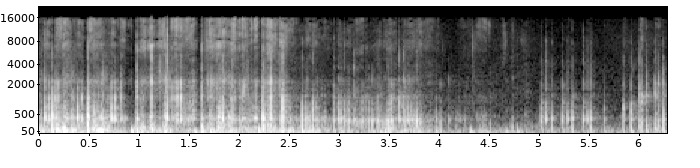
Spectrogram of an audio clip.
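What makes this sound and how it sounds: A small orange mini pumpkin, a hollow gourd, is held in both hands and scratched and tapped with long nails. Dense, rapid scratching mixes with quick dull taps that carry a low, hollow thump. The scratching grows quieter and sparser in the second half, leaving scattered soft taps.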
